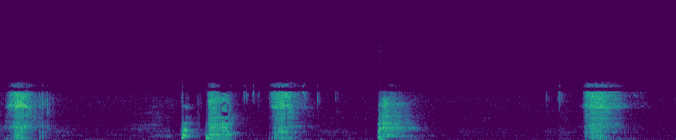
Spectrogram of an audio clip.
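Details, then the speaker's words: Young woman sneezing: five separate sharp, noisy sneezes over several seconds with quiet gaps between them. "Man. I have to sneeze. Excuse me. Okay, I think we're done sneezing."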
